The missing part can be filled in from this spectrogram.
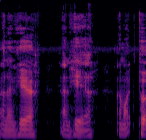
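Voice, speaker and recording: With a fairly low pitch, this man keeps his speech at a moderate pace. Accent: British. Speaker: RC model hobbyist. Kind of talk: casual show-and-tell video. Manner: subdued, low-energy.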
